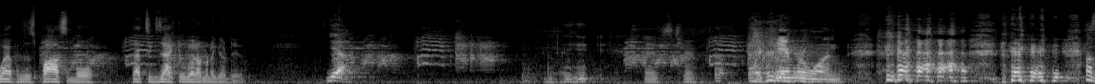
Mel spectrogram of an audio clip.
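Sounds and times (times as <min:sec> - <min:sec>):
speech: 0:00.0 - 0:02.6, 0:03.2 - 0:03.8, 0:05.5 - 0:10.9
duck quacking: 0:00.3 - 0:02.4, 0:03.4 - 0:05.2, 0:06.1 - 0:08.2
laughter: 0:04.2 - 0:10.9.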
